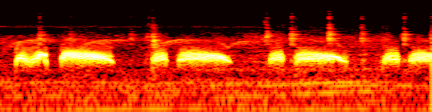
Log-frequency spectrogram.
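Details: Cooing of a spotted dove kept as a decoy to entice wild birds, sung in 'giọng thổ' voice; short and long hoots alternate rhythmically, about one each second, with light clicks.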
